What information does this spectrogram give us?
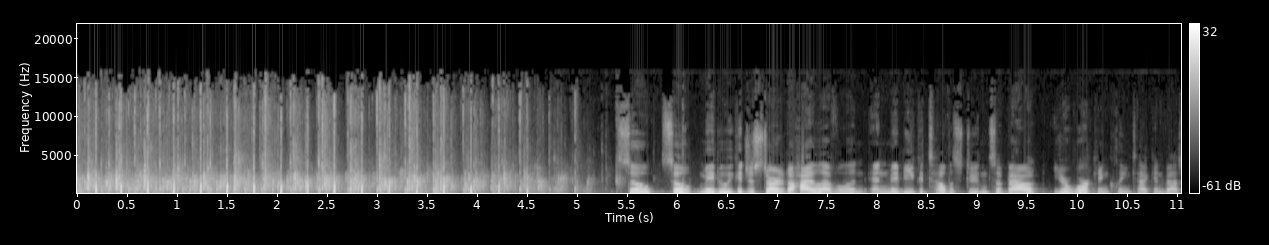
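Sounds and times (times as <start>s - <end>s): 
audience applause from a small crowd welcoming a guest speaker: 0.0s - 5.4s
speech: 5.5s - 11.0s.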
